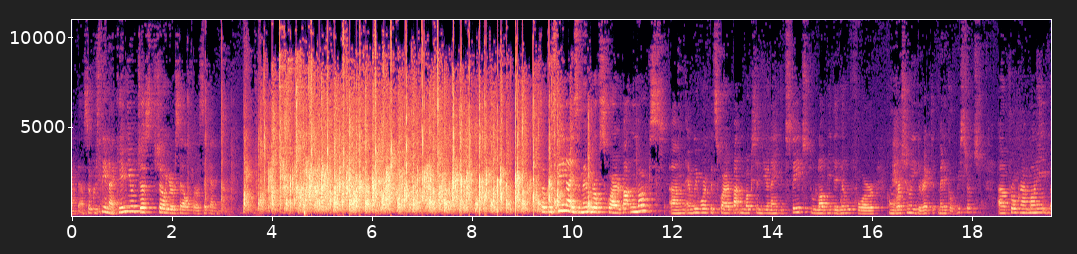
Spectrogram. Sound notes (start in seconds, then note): 3.0 applause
